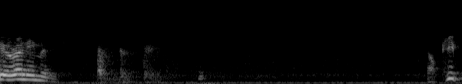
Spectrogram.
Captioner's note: knocking on door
